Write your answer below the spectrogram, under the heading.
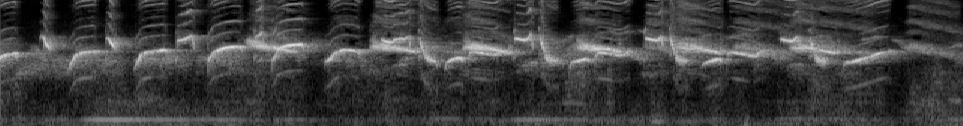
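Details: Hwamei of the 'tam hoàng' type, large and kept caged, pours out an unbroken string of loud whistled notes. They come several per second, each swooping up or down, with a faint low hum in the background.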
